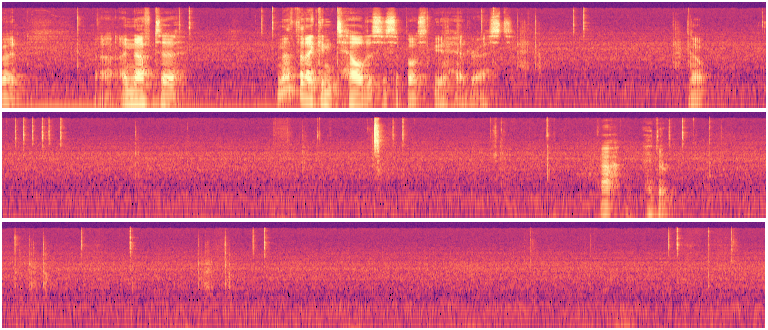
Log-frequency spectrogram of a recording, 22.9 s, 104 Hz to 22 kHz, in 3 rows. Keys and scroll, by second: 4.6-5.3 typing, 6.9 space, 10.9 m, 13.2 Left, 15.8 space, 17.5 m, 21.3 Up.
